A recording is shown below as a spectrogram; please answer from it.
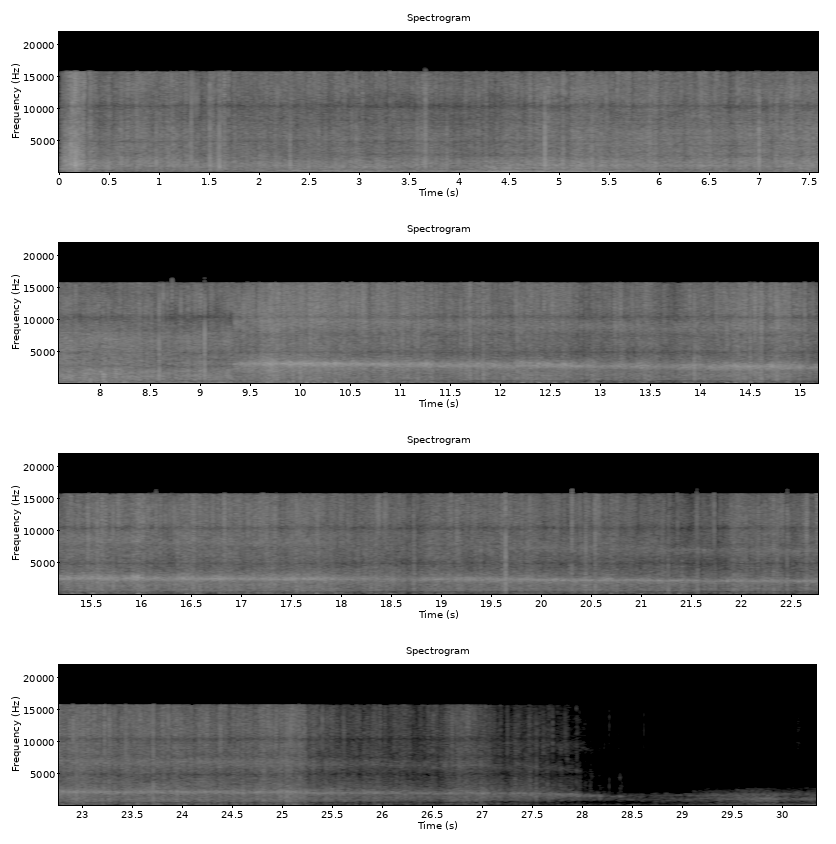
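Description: Handheld sparkler fountain firework burning: a loud, steady crackling hiss of spraying sparks that starts suddenly. From about ten seconds in, a thin whistle runs through it, falling slowly in pitch. The firework fades near the end and cuts out as it burns out.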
